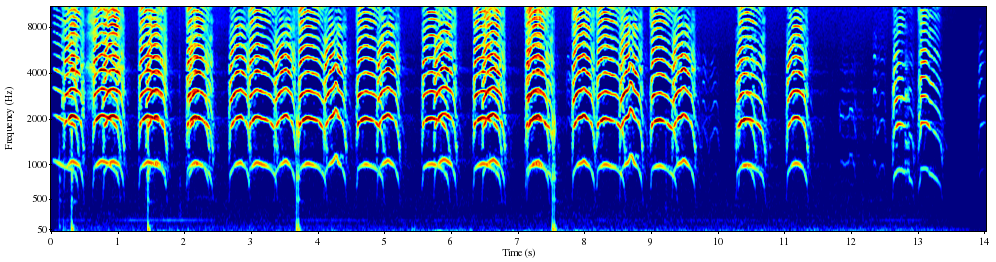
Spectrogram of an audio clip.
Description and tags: This Foley sample was recorded with a Zoom H4n, edited in Ableton Live 9 and Mastered in Studio One.
mic, microphone, rustle, field-recording, nature, Foley, sound, birds, movement, seagulls, design, dreamlike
